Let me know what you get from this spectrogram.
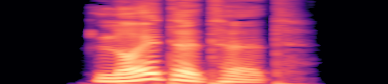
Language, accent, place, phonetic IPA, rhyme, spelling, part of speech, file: German, Germany, Berlin, [ˈlɔɪ̯tətət], -ɔɪ̯tətət, läutetet, verb, De-läutetet.ogg
- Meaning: inflection of läuten: 1. second-person plural preterite 2. second-person plural subjunctive II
